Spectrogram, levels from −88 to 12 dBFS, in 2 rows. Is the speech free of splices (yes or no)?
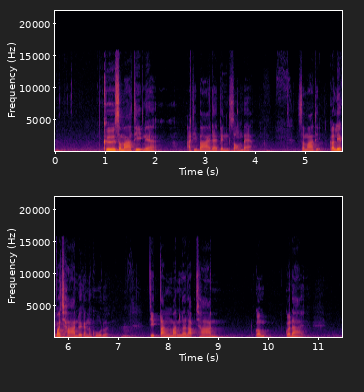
yes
